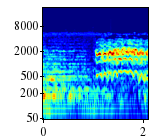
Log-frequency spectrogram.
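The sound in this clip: A horse neighs loudly while being fed, a long, sustained whinny with a wavering, quivering pitch that fills the whole clip. No voices are heard.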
